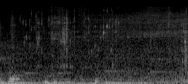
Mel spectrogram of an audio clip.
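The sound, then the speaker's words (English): Soda dribbling and trickling steadily for a couple of seconds as it is spilled while being poured from a can, a soft continuous splashy wash with a few brief spatters. No one speaks. “I just spilled it everywhere.”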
